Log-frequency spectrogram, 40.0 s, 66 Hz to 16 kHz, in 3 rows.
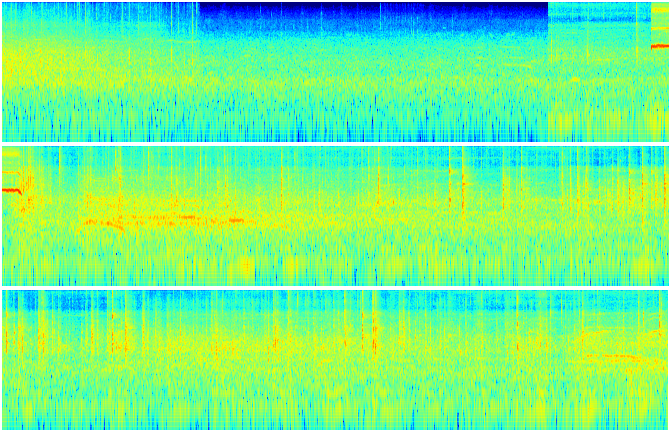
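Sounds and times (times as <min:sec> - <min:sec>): marbles clicking: 0:11.0 - 0:40.0.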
